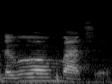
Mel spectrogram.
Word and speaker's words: Nobuo Uematsu: I never really got much into Nobuo Uematsu, that's how you pronounce it? Yes, Nobuo Uematsu.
